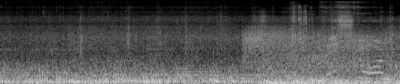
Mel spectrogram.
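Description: A video game storm brings steady rain with rolling thunder that swells louder partway through, all close and continuous.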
